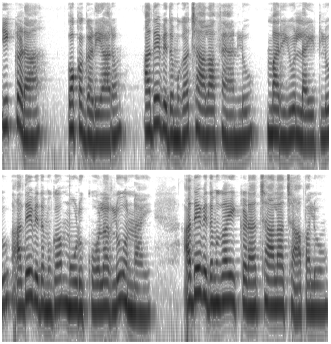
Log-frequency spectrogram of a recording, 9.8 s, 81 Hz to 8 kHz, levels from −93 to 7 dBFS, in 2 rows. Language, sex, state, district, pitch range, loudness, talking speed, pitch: Telugu, female, Andhra Pradesh, Chittoor, 195-235 Hz, -17 LUFS, 135 wpm, 210 Hz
